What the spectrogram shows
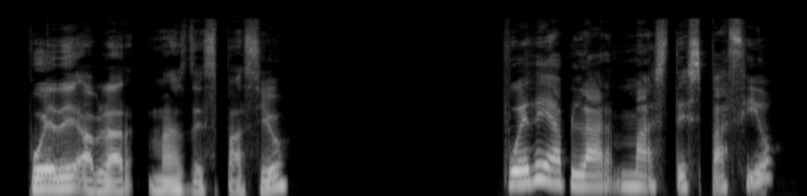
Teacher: Using a rising intonation, turn it into a question and say, can you speak more slowly?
